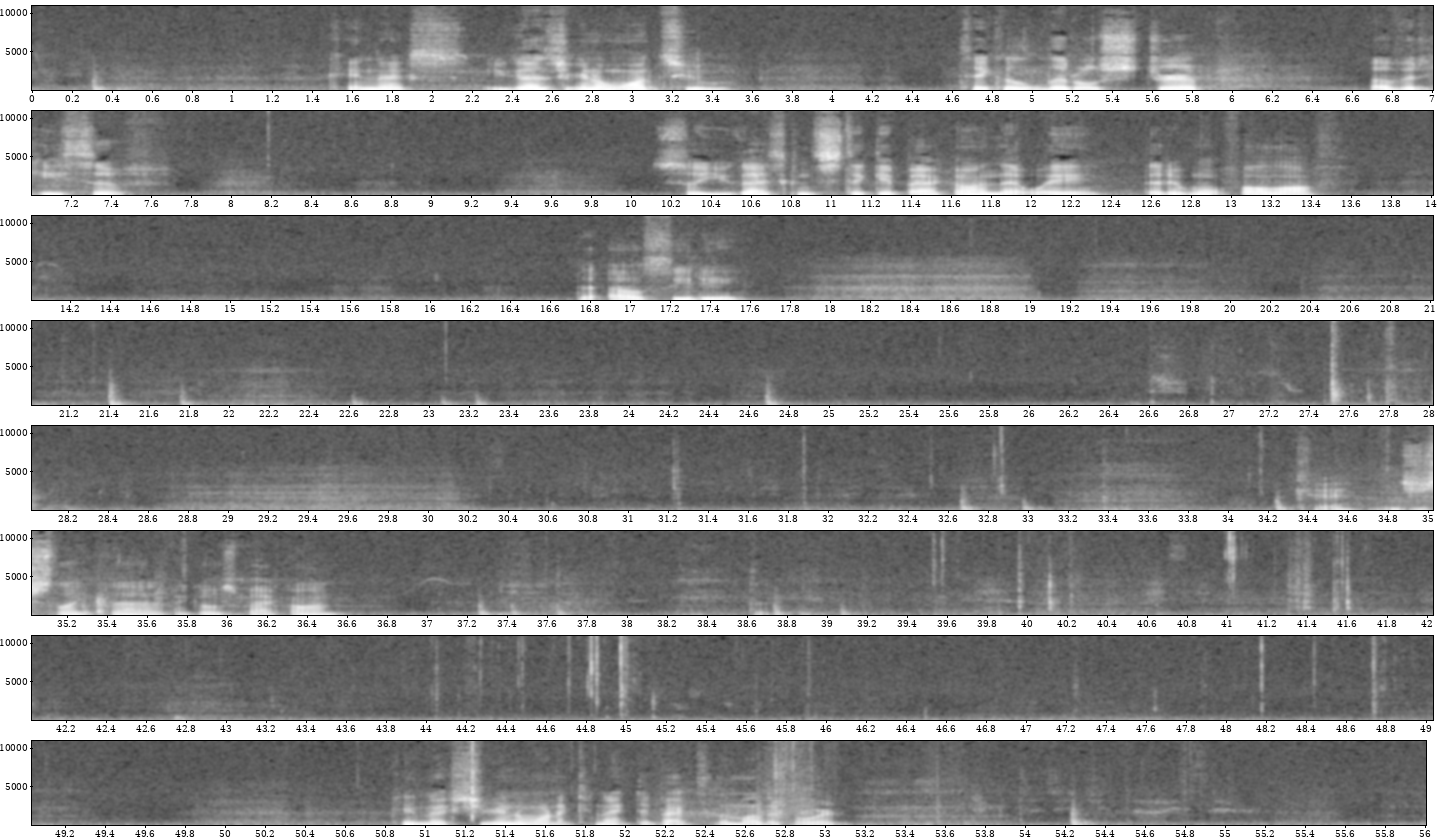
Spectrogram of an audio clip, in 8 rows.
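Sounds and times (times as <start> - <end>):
small parts and tools clicking: 44.0 - 45.2.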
